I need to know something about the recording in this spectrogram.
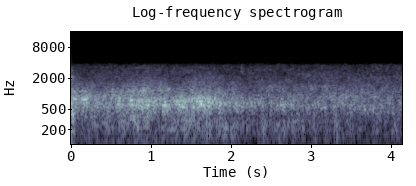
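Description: Quiet, steady outdoor background noise, a little stronger in the first second or two and fading toward the end.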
